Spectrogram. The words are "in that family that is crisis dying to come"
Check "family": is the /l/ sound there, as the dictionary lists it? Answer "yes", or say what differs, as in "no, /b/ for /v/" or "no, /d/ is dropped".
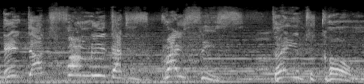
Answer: no, /l/ is dropped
